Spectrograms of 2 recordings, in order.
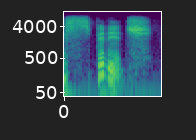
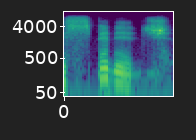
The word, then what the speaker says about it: spinach: So because I don't say spinach, I say spinach with a j, like John.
